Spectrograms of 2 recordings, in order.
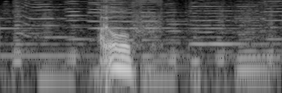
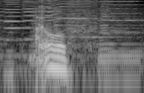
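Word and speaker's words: עוף: Off. Off. Let's see why we pronounce it like so. As you can see, the first letter in the word off is Ayin. Remember, ayin is a silent letter.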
